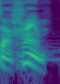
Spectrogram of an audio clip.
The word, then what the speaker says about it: Chaim: It's Chaim. Thanks for the pronunciation tips, man.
